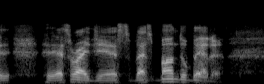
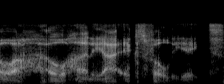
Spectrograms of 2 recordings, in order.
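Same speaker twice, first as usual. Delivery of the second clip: slow, deliberate, unhurried delivery, each word given time; 7 semitones lower, 5 dB quieter than usual. Saying a word the way Law would: imitating Law. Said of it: "you gotta say it like law".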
